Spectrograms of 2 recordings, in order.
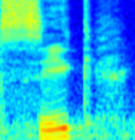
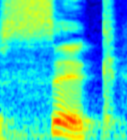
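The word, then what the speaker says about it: Sikh: sick religion and yes it's pronounced sick not seek giving is a fundamental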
